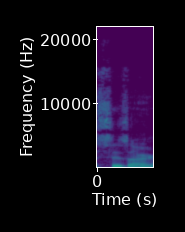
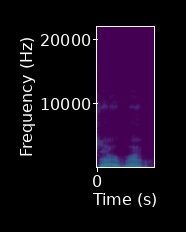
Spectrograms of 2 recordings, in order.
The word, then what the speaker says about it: czar: It's not a Caesar, it's just czar. Some people say different. No, it's pronounced czar, bro.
